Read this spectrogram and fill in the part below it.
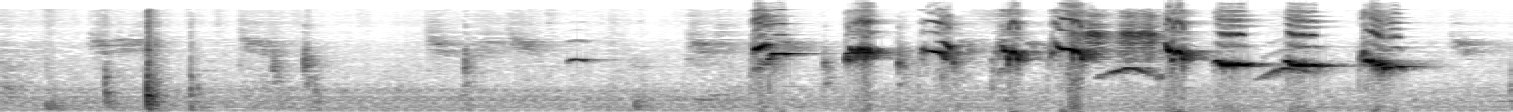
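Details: Greater green leafbird master song to stimulate lazy birds to sing; after faint scattered ticks, a loud series of about ten sharp, falling whistled notes repeated in quick rhythm.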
